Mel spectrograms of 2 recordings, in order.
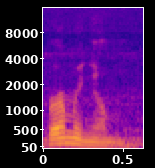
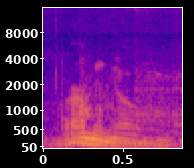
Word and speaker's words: Birmingham: I believe the Brits pronounce it Birmingham. Yes, that would be the They don't emphasize the H, right? Birmingham might Birmingham.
